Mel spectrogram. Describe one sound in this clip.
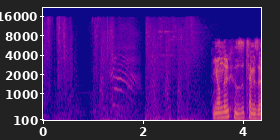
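Game spell effects whoosh and zap softly.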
